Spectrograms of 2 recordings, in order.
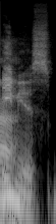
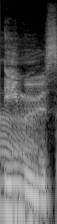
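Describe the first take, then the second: First: It is said with an Australian pronunciation. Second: It is said with an American pronunciation.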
